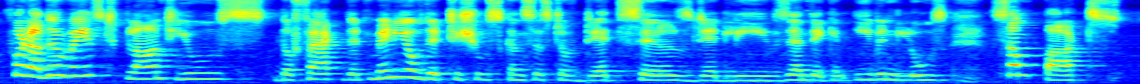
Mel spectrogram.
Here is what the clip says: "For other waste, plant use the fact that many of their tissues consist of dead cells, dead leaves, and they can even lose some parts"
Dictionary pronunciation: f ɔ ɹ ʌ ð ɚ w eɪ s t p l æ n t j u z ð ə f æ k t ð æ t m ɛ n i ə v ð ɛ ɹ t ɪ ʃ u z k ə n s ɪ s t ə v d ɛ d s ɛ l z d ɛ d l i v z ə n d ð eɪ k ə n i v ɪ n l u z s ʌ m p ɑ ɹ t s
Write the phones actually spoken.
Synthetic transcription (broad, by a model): f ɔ ɹ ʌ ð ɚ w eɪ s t p l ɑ n t j u z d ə f æ k t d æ t m ɛ n i ə v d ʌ t ɪ ʃ u z k ə n s ɪ s t ə v d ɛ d s ɛ l z d ɛ d l i v z ə n d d eɪ k ə n i v ɪ n l u z s ʌ m p ɑ ɹ t s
